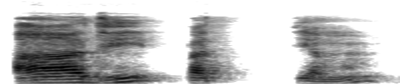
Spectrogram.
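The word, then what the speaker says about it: आधिपत्यम्: In terms of pronunciation, the second letter is dhi. It's an aspirated one. Mahaprana, which is the fourth letter in the Tavarga. So it has to pronounce as dhi.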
